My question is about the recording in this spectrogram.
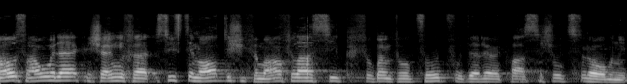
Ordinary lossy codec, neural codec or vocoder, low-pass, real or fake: none; codec, 24 kHz, 0.9 kbps, WavTokenizer, medium music audio release; 10.8 kHz; fake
